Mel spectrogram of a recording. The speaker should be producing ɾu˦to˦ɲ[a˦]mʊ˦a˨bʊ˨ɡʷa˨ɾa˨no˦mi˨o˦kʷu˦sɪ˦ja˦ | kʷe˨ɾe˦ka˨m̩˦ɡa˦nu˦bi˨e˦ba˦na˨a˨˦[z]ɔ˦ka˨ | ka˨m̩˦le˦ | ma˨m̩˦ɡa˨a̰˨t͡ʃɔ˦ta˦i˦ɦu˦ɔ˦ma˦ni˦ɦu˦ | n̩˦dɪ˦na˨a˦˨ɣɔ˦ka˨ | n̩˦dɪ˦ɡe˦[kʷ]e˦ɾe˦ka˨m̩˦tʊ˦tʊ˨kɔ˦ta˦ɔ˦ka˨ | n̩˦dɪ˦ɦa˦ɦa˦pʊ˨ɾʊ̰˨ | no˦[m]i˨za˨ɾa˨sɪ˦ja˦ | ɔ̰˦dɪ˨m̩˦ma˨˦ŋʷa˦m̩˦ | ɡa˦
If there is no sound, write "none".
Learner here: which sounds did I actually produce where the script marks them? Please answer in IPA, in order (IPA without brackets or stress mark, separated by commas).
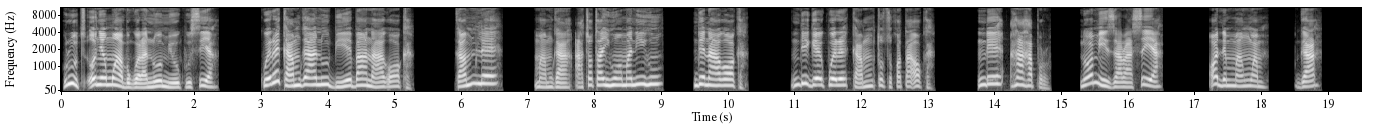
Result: e˦, ɣ, kʷ, m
